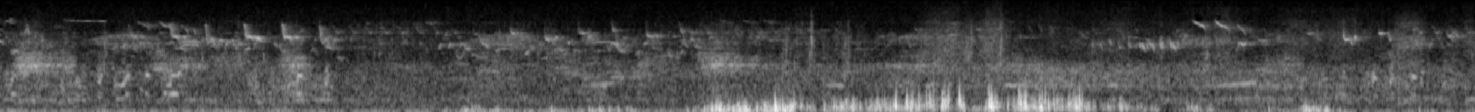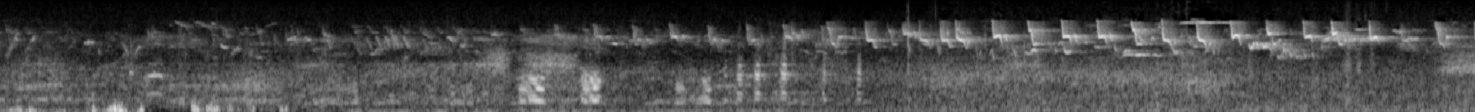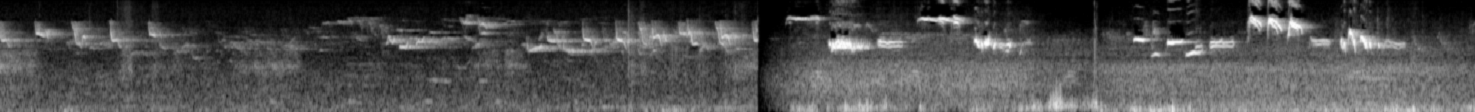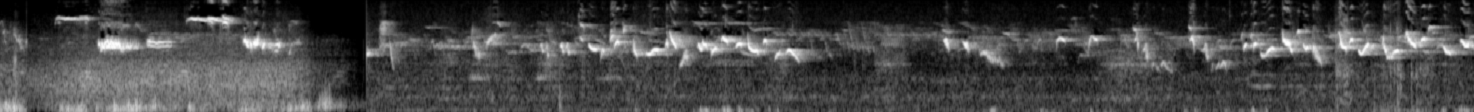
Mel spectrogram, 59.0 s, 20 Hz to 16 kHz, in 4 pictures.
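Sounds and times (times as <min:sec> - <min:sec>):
dense birdsong: 0:00.0 - 0:58.9
robin warbling song: 0:32.7 - 0:52.4.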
